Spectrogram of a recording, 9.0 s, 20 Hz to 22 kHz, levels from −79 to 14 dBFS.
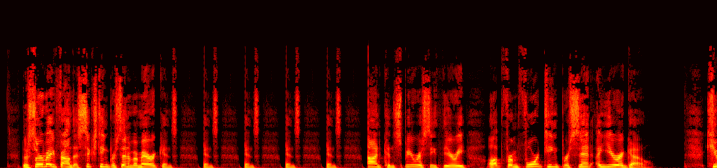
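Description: From 1.19 to 1.58 s there is DAB burbling. Bit errors slipped past error correction into the audio data. Short blips of noise land in single sub-bands.

From 2.55 to 4.60 s, a broken-record loop repeats one 0.51 s fragment four times. The likely cause is a stalled stream. The speech underneath is lost.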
